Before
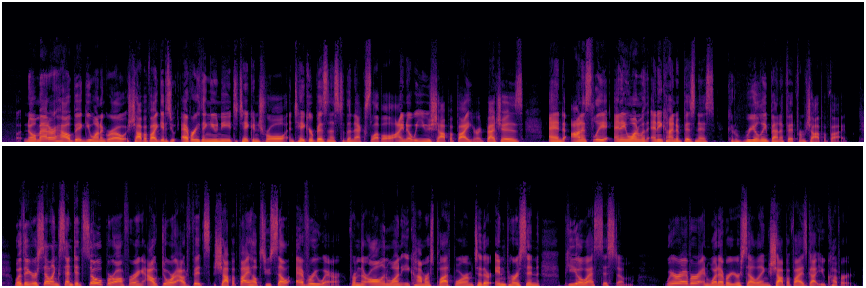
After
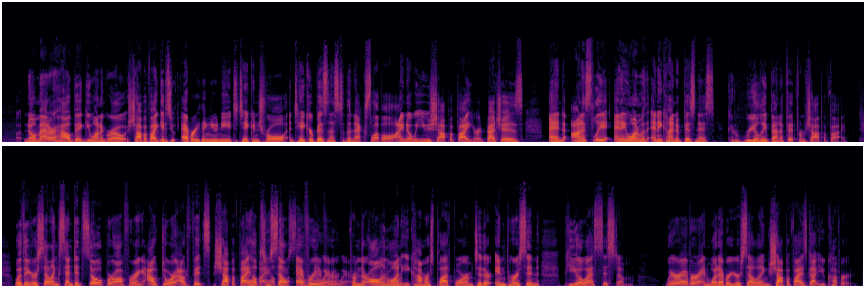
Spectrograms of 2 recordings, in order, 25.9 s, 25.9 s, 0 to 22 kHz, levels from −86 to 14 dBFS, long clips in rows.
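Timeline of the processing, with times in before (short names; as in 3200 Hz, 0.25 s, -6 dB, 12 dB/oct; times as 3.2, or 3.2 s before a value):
2.78–3.3 polynomial smoothing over 25 samples
16.46–18.93 echo 0.274 s -11 dB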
